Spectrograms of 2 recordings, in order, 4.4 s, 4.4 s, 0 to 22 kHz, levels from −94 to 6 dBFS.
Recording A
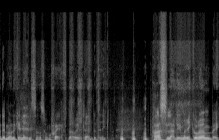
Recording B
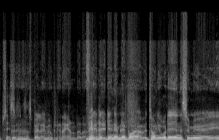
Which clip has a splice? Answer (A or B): B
